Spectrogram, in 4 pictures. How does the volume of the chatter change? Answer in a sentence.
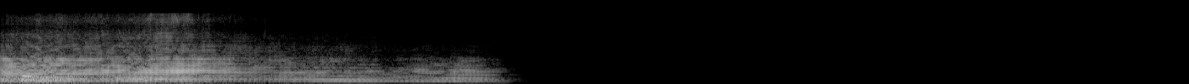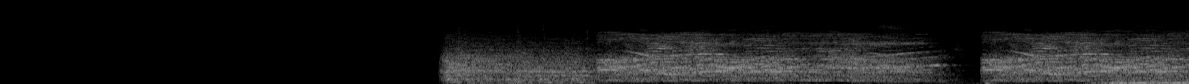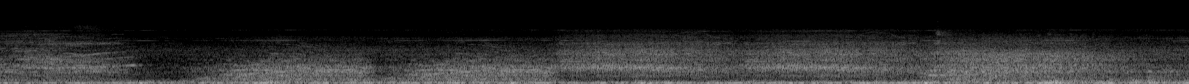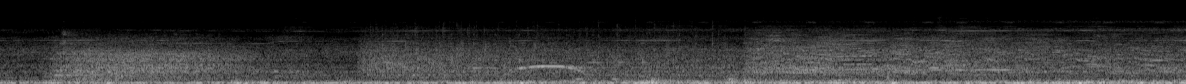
The volume of the chatter stays about the same.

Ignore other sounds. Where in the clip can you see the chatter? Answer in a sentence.
The chatter can be heard from 16.2 to 47.4 s.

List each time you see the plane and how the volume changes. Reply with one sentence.
The plane can be heard from 0.0 to 5.0 s, getting quieter; and from 22.8 to 47.4 s, getting louder.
